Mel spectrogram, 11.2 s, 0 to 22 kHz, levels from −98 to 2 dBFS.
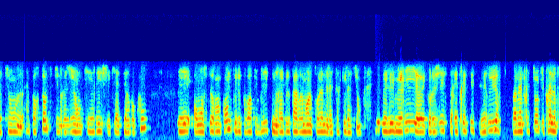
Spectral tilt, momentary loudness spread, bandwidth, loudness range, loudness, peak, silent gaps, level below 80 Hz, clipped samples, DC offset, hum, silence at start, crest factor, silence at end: -10 dB/octave; 9 LU; 4.1 kHz; 4 LU; -23 LUFS; -4 dBFS; none; -72 dBFS; under 0.1%; under 0.1%; none; 0 s; 18 dB; 0 s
